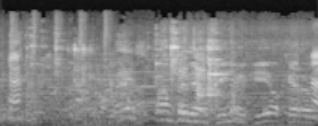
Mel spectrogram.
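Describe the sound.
Quick metallic clinks and taps of fast knife work as sausage and cheese are cut at a street food stall in Porto, a busy scatter of small hits under people talking.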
